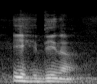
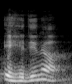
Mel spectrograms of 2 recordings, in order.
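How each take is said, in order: First: The first vowel sounds like 'ih'. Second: The first vowel sounds like 'eh'. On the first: The speaker calls it right. "kita baca ih lah" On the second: The speaker calls it wrong. "Sebab sebahagian kita sebut ihdina, eh"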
